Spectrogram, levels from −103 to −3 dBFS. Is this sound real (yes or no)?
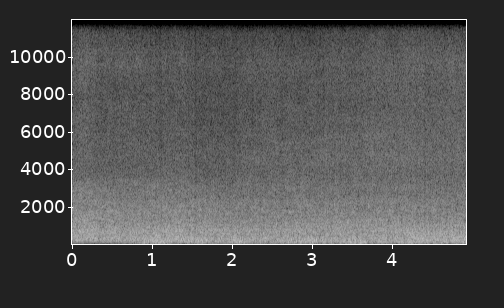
no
